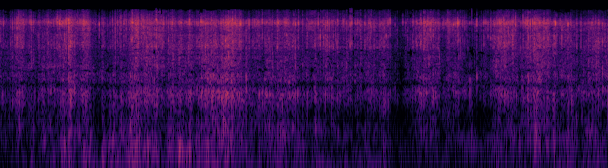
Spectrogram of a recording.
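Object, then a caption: Thin clear plastic bag. A thin, clear plastic bag is balled up and crushed in the fingers, making a steady, bright crinkling that runs through the whole clip. The crackle is almost entirely high-pitched with no low end, dipping briefly at about three seconds before picking up again.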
